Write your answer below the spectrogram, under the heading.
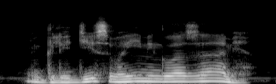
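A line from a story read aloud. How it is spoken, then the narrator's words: Faint whisper. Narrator (Russian): услышала она шепоток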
